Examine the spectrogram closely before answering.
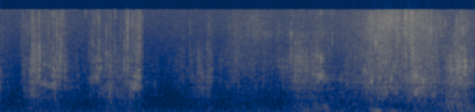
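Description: A wooden stick stirs and scrapes through dry grain in a tub.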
